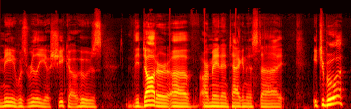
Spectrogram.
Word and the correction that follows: Iwabuchi: Am I saying that right? Iwabuchi. – Iwabuchi, yeah.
